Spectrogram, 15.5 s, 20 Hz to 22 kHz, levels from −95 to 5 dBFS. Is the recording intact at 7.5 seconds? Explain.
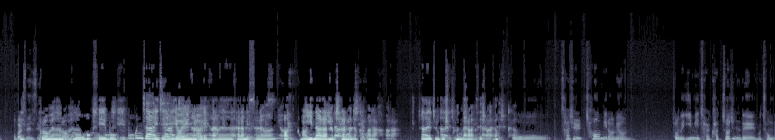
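No, not really. The echo with no canceller runs through the whole clip, so it's there at 7.5 s too. The far end's loudspeaker feeds back into its mic, and every phrase returns roughly 0.4 s later, about 11 dB down, as a thinner shadow.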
